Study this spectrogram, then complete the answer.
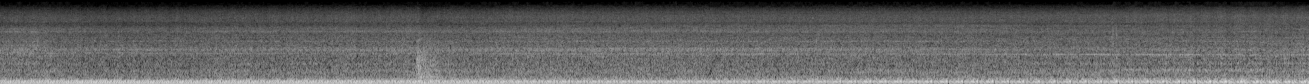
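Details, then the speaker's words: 2002 Chevrolet Silverado 2500HD, new ACDelco power steering pump replacing a labouring rebuilt unit, idling in the shop while air is bled: smooth, even low idle with no pump whine or groan; the steering sounds healthy at rest. "pretty good guy I'll to see how it goes outside"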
